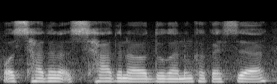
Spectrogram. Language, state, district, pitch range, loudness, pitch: Kokborok, Tripura, West Tripura, 130-145 Hz, -13 LUFS, 140 Hz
